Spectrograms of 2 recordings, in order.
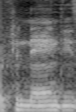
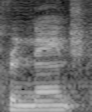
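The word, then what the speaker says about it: Fernandes: name let me know similar to fernandez and the fact they don't say it how you know it's not pronounced how would usually pronounce it so fernandez is pronounced for nanch etc etc so i'm terrible with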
